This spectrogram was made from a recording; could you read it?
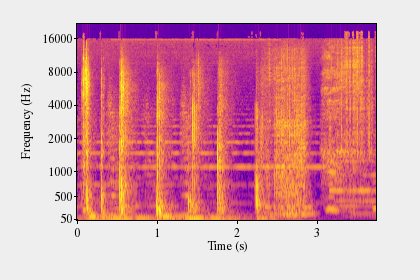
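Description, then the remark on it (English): Several quick thumps, then a heavier thud and a brief shuffling rustle as a boy who has run into school plops down into the seat at his desk. No one speaks. “CJ ran as fast as he could to the school, bolted inside the doors, and plopped down at his desk.”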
